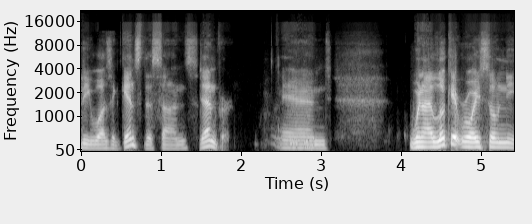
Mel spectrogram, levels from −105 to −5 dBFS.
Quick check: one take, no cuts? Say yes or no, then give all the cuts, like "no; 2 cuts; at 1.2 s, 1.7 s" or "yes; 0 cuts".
no; 1 cut; at 1.5 s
